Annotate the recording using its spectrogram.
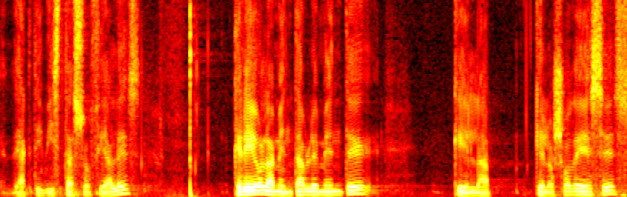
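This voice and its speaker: Un hombre español, autor de un libro, hablando en un panel de congreso, de manera enfática y enumerando ideas. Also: male voice, on the low side, darkish tone. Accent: Spanish from Spain. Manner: emphatic, lists ideas, frequent tag questions. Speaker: book author and speaker. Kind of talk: conversational panel talk. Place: conference hall. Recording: long hall reverb.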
